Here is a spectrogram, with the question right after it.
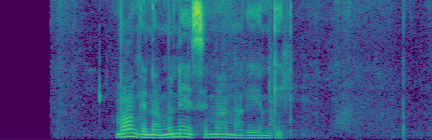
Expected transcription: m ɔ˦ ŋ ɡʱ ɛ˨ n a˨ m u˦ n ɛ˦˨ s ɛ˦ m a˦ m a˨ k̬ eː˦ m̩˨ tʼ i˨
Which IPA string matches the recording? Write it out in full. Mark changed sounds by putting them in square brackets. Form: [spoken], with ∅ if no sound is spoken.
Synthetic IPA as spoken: m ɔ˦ ŋ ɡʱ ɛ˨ n a˨ m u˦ n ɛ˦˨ s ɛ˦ m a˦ m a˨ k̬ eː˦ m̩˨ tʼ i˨

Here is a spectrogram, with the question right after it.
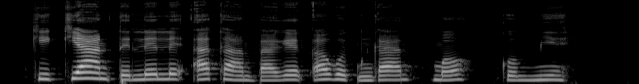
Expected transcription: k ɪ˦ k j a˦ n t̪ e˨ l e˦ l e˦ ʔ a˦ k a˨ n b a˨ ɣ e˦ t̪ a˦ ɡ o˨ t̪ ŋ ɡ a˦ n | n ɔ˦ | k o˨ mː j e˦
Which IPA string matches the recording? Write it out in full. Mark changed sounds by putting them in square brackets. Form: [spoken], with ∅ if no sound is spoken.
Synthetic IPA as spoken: k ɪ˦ k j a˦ n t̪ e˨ l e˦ l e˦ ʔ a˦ k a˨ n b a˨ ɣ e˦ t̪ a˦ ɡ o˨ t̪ ŋ ɡ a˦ n | [m] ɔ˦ | k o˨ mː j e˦

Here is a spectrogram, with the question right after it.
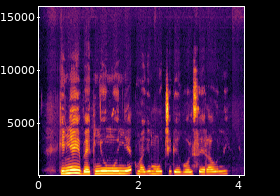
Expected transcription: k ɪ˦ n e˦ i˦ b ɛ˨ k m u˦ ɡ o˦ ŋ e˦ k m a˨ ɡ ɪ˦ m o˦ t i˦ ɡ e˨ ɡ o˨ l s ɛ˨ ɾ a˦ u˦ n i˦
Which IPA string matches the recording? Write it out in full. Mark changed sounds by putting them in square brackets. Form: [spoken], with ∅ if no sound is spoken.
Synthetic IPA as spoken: k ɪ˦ [ɲ] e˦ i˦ b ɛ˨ k [ɲ] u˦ [ŋ] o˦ [ɲ] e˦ k m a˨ ɡ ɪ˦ m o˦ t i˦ ɡ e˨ ɡ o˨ l s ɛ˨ ɾ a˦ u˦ n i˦

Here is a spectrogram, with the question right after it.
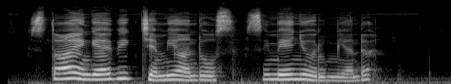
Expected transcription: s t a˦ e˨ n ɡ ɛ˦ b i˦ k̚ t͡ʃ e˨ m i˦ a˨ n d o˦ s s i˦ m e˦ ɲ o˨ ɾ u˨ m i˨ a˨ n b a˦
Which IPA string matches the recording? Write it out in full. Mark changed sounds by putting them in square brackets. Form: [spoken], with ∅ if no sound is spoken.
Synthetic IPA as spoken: s t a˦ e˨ [ŋ] ɡ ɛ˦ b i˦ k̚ t͡ʃ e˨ m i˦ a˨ n d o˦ s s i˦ m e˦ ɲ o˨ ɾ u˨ m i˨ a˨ n [d] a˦

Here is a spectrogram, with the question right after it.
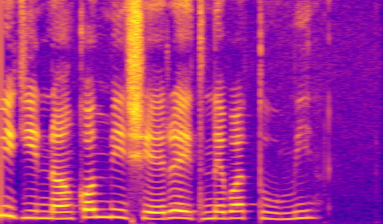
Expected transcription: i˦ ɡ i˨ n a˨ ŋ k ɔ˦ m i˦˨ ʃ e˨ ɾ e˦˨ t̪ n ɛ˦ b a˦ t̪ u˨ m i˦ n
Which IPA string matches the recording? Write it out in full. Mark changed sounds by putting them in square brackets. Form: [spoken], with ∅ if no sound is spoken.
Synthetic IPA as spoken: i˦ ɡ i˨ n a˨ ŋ k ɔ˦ m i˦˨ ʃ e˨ ɾ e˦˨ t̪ n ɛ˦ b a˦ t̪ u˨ m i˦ n

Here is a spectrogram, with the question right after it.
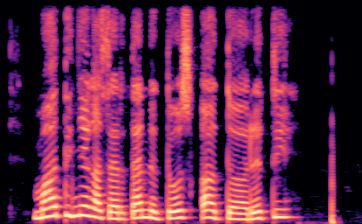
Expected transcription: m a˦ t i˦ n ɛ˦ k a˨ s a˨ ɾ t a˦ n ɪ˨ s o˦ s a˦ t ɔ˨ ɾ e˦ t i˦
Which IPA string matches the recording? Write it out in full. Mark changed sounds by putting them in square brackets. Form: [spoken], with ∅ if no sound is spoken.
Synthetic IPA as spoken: m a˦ t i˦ [ɲ] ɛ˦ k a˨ s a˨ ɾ t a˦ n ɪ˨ [t] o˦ s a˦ t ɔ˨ ɾ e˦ t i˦

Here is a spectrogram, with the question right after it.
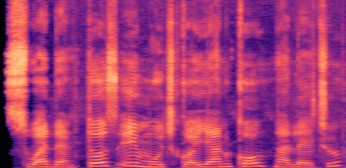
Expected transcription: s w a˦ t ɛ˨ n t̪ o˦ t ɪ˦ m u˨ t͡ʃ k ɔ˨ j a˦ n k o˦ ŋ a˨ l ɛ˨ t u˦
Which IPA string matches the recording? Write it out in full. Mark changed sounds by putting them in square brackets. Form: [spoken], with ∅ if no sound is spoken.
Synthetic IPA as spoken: s w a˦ [d] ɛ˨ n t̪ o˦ [s] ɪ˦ m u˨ t͡ʃ k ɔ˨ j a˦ n k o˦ ŋ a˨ l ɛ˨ [t͡ʃ] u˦

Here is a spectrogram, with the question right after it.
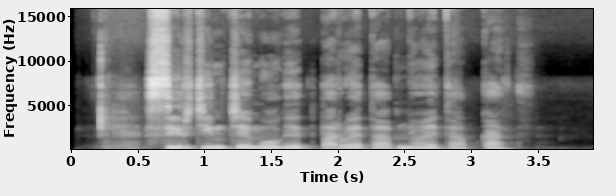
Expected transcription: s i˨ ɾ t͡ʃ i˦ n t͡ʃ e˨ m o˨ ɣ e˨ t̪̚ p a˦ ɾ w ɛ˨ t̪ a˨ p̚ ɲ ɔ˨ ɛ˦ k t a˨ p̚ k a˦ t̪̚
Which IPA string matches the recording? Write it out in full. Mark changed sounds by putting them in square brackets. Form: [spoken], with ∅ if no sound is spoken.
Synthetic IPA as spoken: s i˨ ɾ t͡ʃ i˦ n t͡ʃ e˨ m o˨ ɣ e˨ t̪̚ p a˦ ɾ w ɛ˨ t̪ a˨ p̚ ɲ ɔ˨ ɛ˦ [∅] t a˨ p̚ k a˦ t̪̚

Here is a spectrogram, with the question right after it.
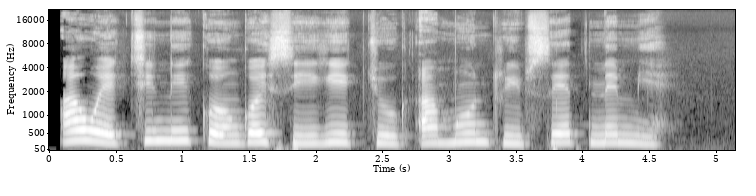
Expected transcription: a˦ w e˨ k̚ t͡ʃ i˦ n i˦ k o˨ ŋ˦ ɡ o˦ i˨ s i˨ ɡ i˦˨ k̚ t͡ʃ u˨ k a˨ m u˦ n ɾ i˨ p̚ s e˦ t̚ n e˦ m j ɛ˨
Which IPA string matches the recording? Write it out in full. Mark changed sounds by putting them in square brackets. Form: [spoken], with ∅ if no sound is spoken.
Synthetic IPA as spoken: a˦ w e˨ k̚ t͡ʃ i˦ n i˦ k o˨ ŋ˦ ɡ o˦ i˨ s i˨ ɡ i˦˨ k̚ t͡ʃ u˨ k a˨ m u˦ n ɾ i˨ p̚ s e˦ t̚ n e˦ m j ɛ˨

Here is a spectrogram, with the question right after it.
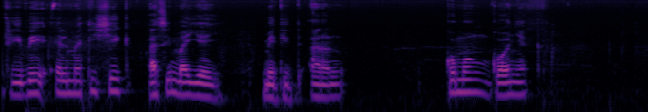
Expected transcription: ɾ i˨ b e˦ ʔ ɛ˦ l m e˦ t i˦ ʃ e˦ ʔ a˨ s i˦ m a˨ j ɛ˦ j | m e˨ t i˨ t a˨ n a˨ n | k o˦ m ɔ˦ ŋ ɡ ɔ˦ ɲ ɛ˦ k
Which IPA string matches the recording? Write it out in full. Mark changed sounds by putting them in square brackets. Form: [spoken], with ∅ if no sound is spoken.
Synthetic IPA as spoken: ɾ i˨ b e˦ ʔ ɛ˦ l m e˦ t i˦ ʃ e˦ [k] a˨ s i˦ m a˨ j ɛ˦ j | m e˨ t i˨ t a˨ n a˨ n | k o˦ m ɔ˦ ŋ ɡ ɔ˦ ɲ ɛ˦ k

